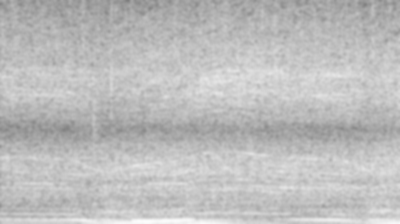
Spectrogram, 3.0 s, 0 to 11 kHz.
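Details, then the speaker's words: Nissan R35 GT-R MY20, reversing after cleaning rust off the left-front hub ring and wheel mounting face: low steady engine hum, no clicking from the left front wheel; clicking previously heard turning right at low speed and reversing. "ックでもカチカチ音は鳴っていません。"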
